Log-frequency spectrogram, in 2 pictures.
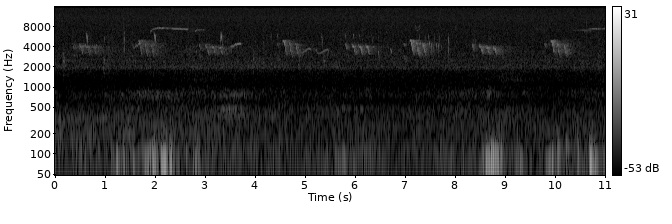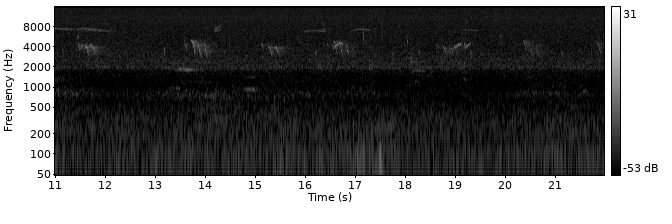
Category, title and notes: Soundscapes > Nature
Birds in eastern Ontario
Song sparrow, swamp sparrow, American goldfinch, cedar waxwing, and least sandpiper. Bruant chanteur, bruant des marais, chardonneret jaune, jaseur d'Amérique et bécasseau minuscule. Tascam DR-60 RodeNTG3
bird, birds, birdsong, field-recording, nature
